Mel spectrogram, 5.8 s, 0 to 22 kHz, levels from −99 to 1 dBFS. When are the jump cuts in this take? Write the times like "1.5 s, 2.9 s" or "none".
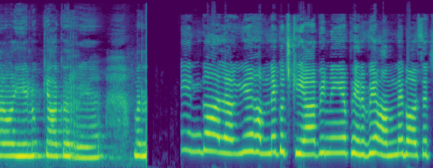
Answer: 2.0 s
